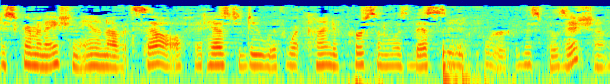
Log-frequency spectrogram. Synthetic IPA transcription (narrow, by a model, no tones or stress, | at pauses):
d̥ɨskɹɪ̃mɨneɪʃɨ̃nɪ̃nɨ̃nʌvɨ̰tsɛlˠfɨt̚ɦɨz̥tʰɨdɨwɪðwʌt̚kʰãɪ̃ndʌv̥pʰɜ˞sə̃nwʌzbɛstsʉɾɨd̥fə˞ðɪspʰəzɪʃɨ̃n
